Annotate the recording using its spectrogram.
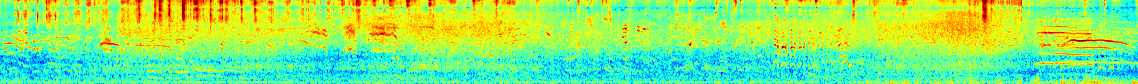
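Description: Small waves wash onto a shingle beach.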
